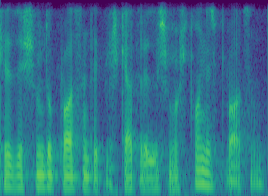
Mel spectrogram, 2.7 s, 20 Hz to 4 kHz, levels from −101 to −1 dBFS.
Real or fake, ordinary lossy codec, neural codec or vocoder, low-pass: fake; Opus, 24 kbps; autoencoder, 48 kHz, 32 numbers a frame, DAC-VAE, trained on Japanese speech; 3.6 kHz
